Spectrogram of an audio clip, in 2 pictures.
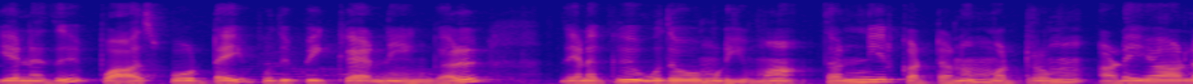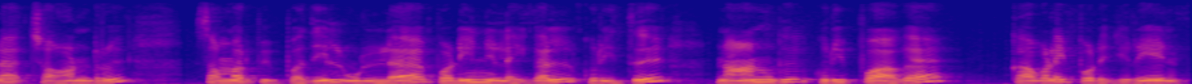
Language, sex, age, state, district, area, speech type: Tamil, female, 30-45, Tamil Nadu, Tirupattur, rural, read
